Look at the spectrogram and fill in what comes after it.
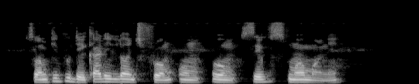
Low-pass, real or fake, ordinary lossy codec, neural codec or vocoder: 7.2 kHz; real; none; none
